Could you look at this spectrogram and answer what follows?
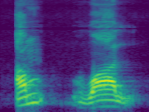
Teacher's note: میم ساکن کے بعد حرف واو آیا, اظہار کے ساتھ پڑھا جائے گا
